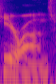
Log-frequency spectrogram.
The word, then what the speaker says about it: Heron: But the name for this formula is Heron's formula. It looks like the bird heron, but it's pronounced Heron.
